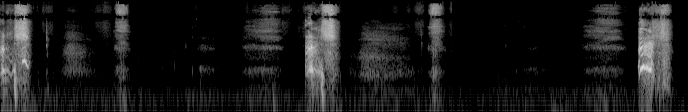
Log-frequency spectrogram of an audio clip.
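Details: Person with a summer cold: three forceful, messy, rapid sneezes, each preceded by a sharp in-breath, with sniffing and breathing between; repeated sneezing.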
